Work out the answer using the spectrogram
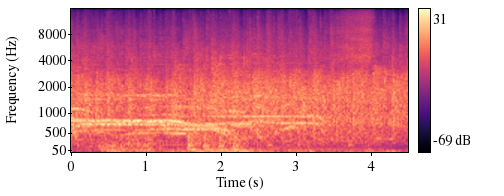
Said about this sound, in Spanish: Pues nada, a mí me encantaría seguir hablando de esto, pero yo creo que lo mejor es que demos un aplauso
